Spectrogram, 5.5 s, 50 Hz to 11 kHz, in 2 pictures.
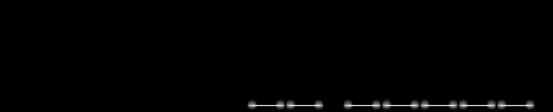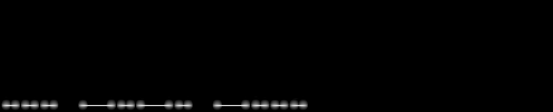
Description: Morse code, heard as a keyed tone, about 25 wpm, 700 Hz. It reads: M0SCB
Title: DXCC-100 Call Signs - 5 Characters - 25wpm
